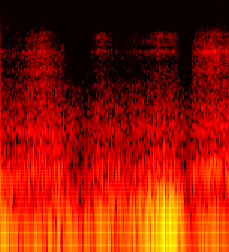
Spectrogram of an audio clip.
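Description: Low rumble of moving air buffeting a close headset microphone, swelling to its loudest shortly before the end and then falling away.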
